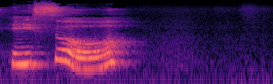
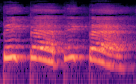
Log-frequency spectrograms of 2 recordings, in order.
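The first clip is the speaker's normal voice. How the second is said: high, loud frightened squeal; 7 semitones higher, 6 dB louder than usual. Acted. Little Bear squealing for Big Bear, high and loud. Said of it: "squealed Little Bear".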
